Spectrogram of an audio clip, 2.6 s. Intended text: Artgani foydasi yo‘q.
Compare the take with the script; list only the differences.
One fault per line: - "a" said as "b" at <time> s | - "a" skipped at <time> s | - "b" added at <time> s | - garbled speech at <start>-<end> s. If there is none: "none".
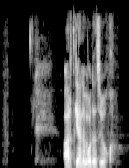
none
